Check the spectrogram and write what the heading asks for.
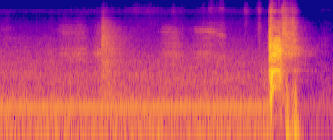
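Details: Sneeze.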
